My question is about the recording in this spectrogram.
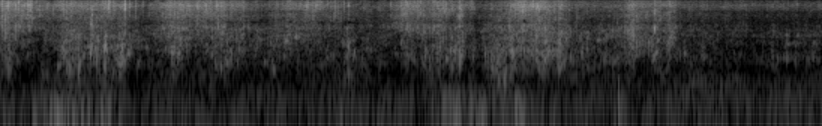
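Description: Faint sloshing and trickling of shallow water around an outrigger boat, fading to near silence near the end.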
